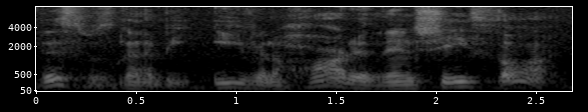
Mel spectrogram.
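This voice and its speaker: A man reading a picture book aloud to children in an animated way, with chatty asides. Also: lowish voice, normal speed, creaky, slight background noise. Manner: chatty asides to young listeners.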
